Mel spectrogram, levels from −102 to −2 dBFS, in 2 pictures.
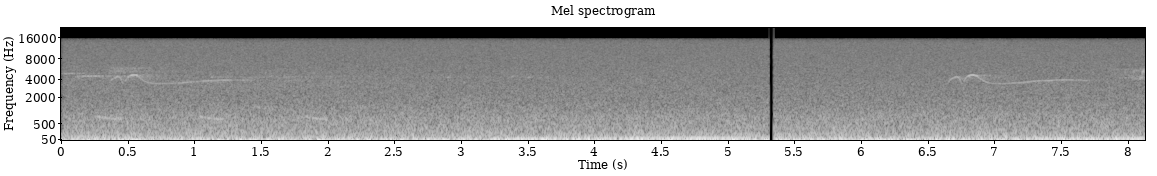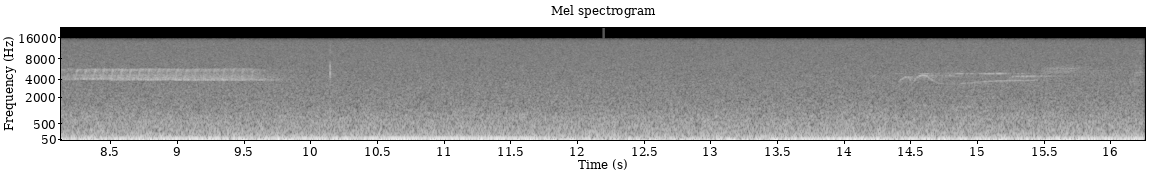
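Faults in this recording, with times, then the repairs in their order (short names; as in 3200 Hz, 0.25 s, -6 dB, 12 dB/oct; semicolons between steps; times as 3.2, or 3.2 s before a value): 5.31–5.35 gap 36 ms
12.2 gap 2 ms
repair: interpolate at 5.31, 36 ms; interpolate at 12.2, 2 ms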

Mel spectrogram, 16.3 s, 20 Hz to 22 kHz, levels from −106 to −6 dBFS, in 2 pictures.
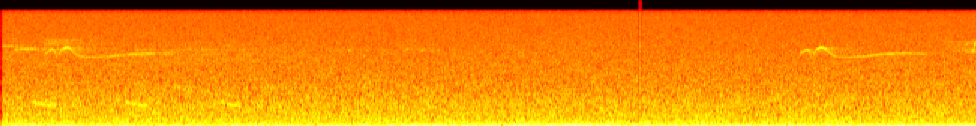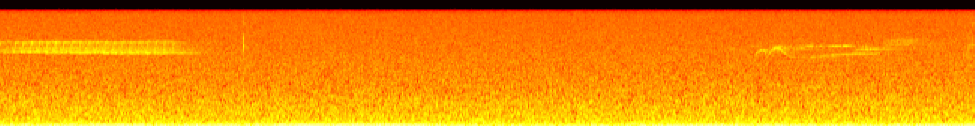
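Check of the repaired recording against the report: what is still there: none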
